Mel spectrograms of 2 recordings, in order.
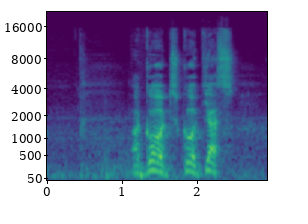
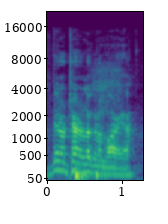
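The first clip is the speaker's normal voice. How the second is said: usual speaking voice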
